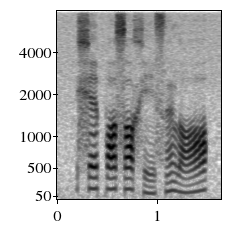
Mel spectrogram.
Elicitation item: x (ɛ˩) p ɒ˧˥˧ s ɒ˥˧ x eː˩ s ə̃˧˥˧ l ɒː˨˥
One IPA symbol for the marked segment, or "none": ɛ˦˥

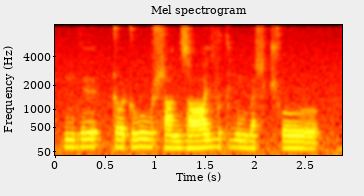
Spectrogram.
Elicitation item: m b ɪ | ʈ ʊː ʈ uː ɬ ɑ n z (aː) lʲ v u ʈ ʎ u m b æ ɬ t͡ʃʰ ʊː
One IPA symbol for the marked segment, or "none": ɑː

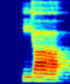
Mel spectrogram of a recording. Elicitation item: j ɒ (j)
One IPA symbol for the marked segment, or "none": none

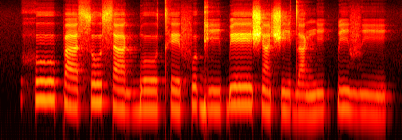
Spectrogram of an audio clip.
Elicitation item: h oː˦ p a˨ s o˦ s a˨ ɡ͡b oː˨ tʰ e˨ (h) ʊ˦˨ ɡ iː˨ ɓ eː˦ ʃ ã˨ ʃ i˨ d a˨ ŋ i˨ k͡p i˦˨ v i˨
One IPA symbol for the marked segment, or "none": f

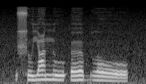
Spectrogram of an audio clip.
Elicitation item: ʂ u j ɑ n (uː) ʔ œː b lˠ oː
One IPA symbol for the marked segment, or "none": uː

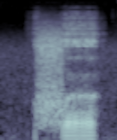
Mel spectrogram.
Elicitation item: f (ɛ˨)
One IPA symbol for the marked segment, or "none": ə˨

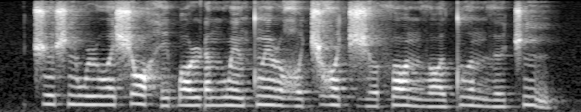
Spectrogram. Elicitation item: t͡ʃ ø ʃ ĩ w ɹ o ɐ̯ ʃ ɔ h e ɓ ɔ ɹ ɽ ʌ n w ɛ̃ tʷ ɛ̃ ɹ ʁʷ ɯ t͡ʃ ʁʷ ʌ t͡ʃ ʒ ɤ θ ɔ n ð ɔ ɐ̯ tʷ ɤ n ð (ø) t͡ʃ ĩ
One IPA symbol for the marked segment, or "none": ø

